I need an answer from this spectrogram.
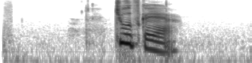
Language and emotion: Russian, positive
